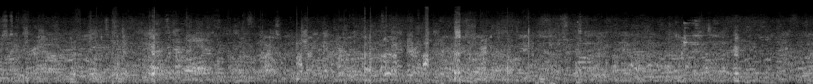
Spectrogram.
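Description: Steady background chatter of diners' voices in a busy restaurant, with a few short clicks in among it.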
